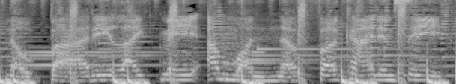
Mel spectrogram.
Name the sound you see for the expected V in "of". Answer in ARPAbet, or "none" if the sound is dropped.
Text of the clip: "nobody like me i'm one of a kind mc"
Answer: F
